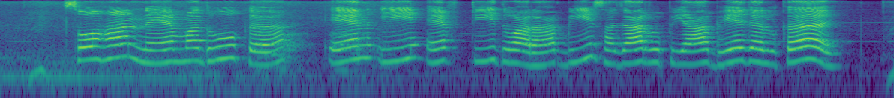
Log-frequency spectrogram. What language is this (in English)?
Maithili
